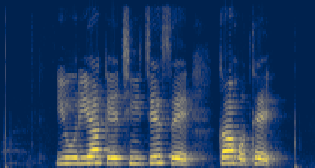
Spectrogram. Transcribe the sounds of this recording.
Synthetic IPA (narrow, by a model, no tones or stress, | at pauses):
juːɾɪjaːkeːt͡ʃʰĩːt͡ʃeːseːkaːɦoːt̪eː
